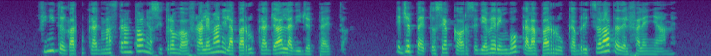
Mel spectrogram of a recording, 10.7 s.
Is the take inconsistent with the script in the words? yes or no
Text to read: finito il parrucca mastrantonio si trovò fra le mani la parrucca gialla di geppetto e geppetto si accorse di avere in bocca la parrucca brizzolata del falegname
no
